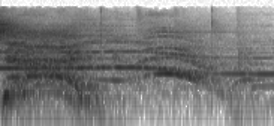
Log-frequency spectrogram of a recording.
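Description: A loud yell at the start that fades away, over steady ringing tones of electric guitar amp feedback. The ringing bends down and back up in pitch about a second and a half in.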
